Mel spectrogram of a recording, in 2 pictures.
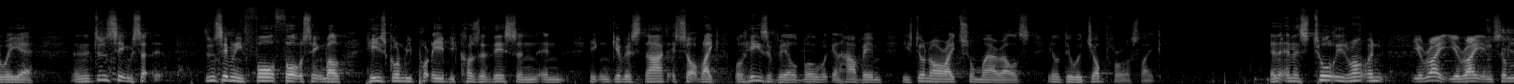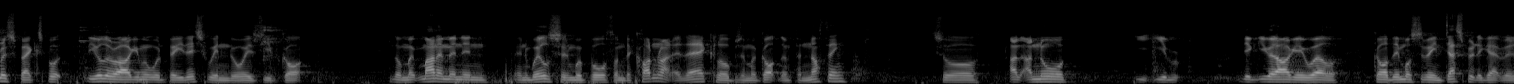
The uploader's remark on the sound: Live at Southwark Brewery! We'd like to thank all of the people that came out to see us.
